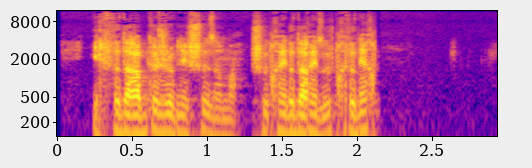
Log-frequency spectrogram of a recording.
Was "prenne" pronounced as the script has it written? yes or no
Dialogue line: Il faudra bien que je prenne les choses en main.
no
